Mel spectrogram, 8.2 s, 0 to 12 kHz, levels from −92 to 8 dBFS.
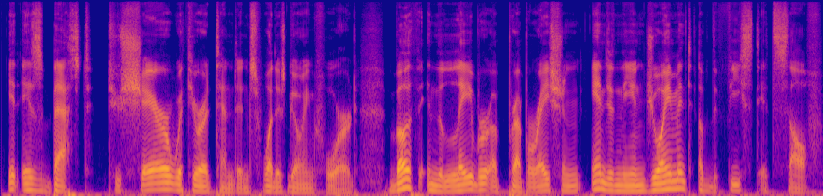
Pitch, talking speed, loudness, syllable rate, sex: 95 Hz, 190 wpm, -20 LUFS, 4.9 syllables/s, male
